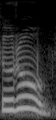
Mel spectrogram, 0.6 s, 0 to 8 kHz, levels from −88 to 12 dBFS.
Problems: background conversations at intervals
